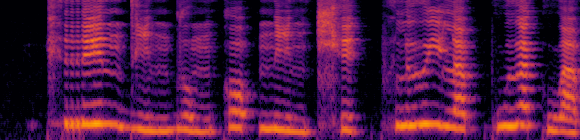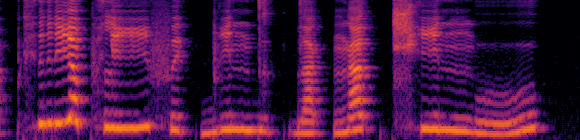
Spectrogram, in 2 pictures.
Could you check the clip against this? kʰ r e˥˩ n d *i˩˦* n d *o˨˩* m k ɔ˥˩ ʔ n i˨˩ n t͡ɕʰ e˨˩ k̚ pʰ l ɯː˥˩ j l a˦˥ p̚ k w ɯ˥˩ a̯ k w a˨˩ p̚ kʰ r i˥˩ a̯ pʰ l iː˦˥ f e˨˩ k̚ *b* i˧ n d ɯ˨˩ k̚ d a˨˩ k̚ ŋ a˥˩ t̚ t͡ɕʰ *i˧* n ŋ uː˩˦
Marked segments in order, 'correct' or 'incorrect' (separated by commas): correct, incorrect, correct, correct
